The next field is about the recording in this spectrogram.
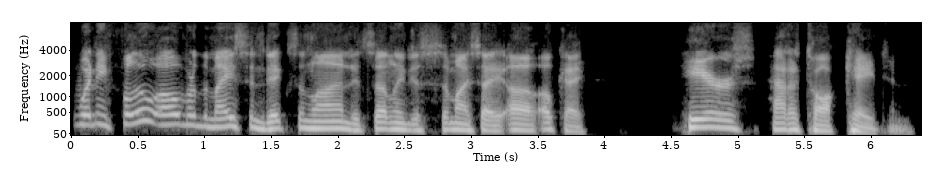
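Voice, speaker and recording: A man's voice: mid-range voice, sing-song, brisk, no room sound. Man, Southern accent, sports radio co-host, mocking, laughing, dry studio sound. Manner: indignant, mocking, laughs often. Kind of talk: casual chat.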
